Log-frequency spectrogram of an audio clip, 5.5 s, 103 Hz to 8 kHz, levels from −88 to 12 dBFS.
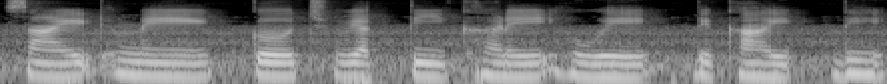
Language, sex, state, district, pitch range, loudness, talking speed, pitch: Hindi, female, Madhya Pradesh, Umaria, 150-165 Hz, -15 LUFS, 85 wpm, 155 Hz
